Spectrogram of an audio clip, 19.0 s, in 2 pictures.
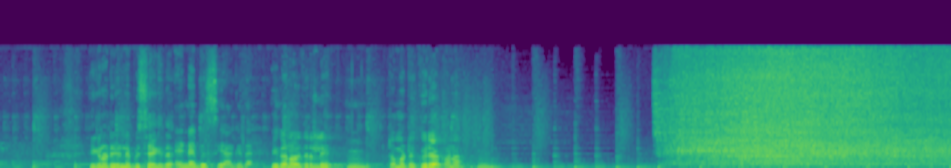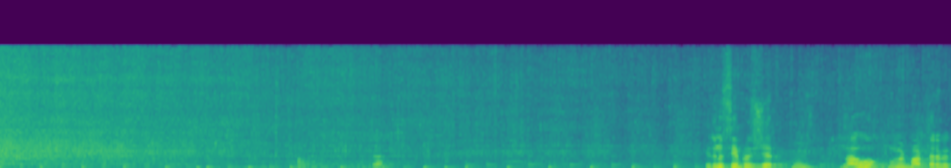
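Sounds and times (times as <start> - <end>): loud sizzle: 6.5 - 19.0
puree pouring into hot oil: 6.6 - 16.6.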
